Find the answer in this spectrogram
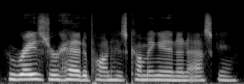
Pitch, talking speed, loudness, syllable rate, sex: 205 Hz, 245 wpm, -17 LUFS, 5.9 syllables/s, female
